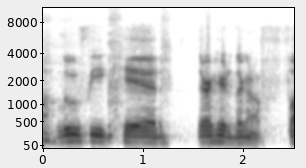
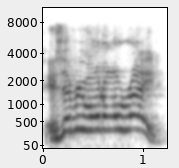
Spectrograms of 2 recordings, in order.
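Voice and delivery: very high, sustained calling voice; mock shout. Samurai checking on the crew, high mock shout. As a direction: call across to them, pitched way up. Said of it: "Kinemon shouts".

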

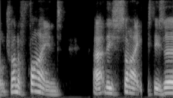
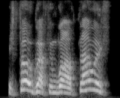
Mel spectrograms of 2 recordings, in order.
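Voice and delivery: loud, higher-pitched imitation of a workman; raised voice, playing the scandalised workman; mock indignant report; 4 semitones higher, 6 dB louder than usual. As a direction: report it to the boss in acted outrage.

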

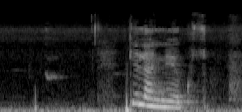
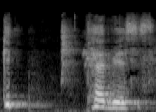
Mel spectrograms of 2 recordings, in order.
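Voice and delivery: ordinary talk, nothing marked

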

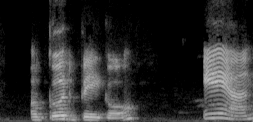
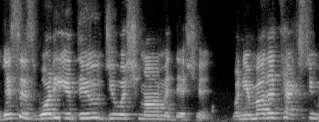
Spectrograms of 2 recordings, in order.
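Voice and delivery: usual speaking voice

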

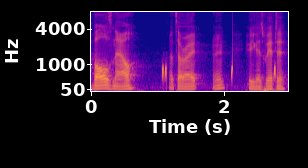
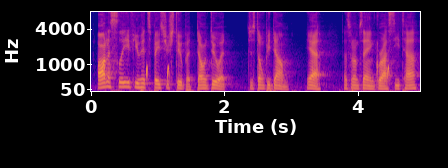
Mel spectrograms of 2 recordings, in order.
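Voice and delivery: normal talking voice

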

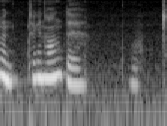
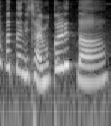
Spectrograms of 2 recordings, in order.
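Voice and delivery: teasing laugh; 4 semitones higher than usual. Acted. Teasing the friend after a promise.

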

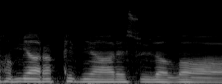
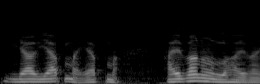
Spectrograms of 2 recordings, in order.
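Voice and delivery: usual speaking voice

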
